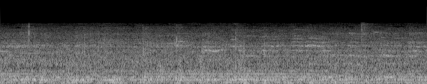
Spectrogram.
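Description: Steady drone of commercial kitchen machinery, such as the ventilation hood and conveyor pizza oven blowers, with a constant low hum and a few faint ticks.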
